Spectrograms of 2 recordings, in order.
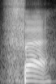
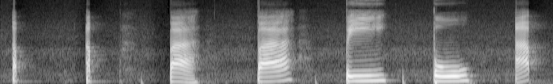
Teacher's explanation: Kalau fa tadi dari mana? Ujung gigi seri atas, nempel ke bibir bawah bagian dalam, fa, sehingga mengalir nafas, fa. Kalau bibir atas dan bibir bawah yang nempel, ya, nggak akan keluar ngalir nafasnya. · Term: makhraj fa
